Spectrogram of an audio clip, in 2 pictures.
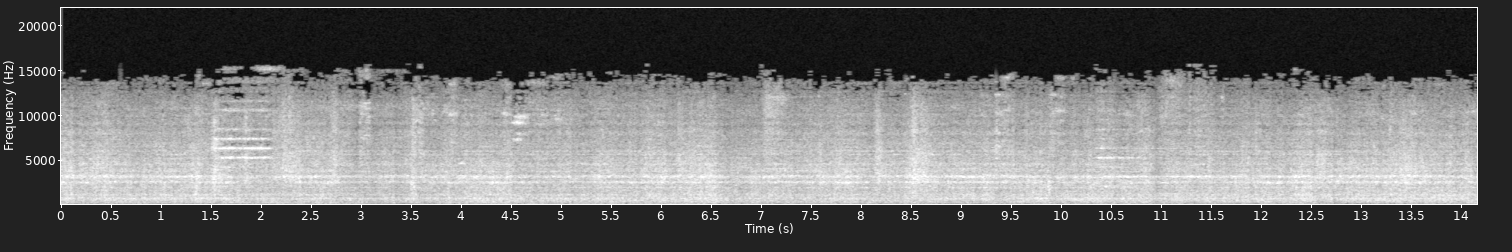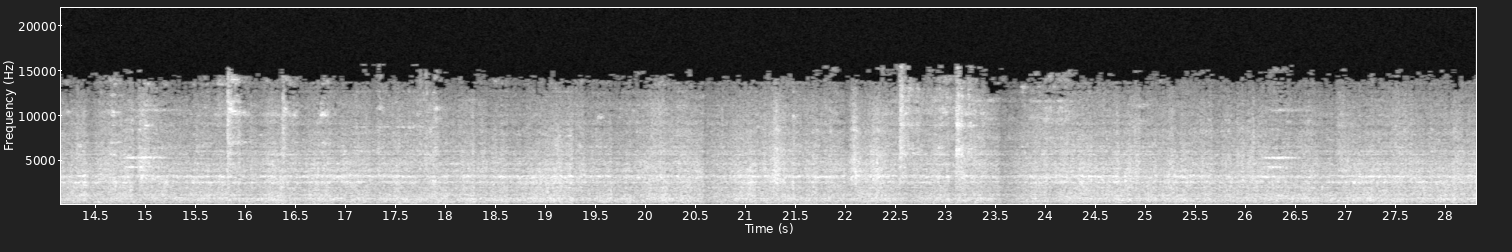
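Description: Diesel-hauled train running steadily, heard through an open window: a continuous rumble of wheels on the rails with light clicking from the track and a faint wheel squeal now and then.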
